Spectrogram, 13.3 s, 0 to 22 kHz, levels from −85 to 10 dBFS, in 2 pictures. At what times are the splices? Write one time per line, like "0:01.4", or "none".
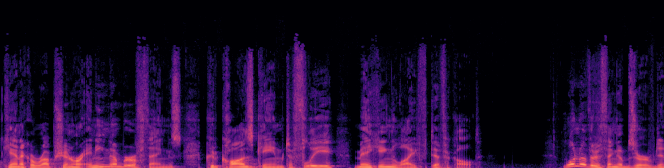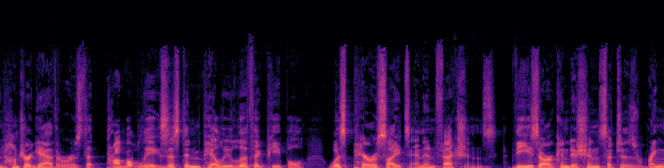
0:11.7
